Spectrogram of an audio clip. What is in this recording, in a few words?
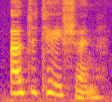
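"agitation", American English; pronunciations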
